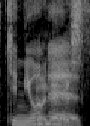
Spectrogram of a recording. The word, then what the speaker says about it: Quiñones: You said it wrong. It's Quiñones. – Yeah, Frankie Quiñones. – With a hard K.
